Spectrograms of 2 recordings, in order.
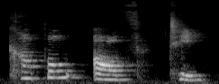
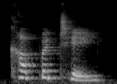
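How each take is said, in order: First: The word 'of' is said in full. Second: The word 'of' is reduced to 'uh'.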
